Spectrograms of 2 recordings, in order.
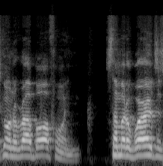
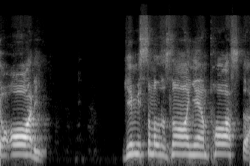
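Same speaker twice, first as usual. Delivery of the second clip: loud Italian New York accent; 3 semitones higher, 7 dB louder than usual. Mocking how people think New Yorkers talk, the speaker does a stereotypical Italian New York accent. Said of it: "a New York accent is, a, is sounding Italian".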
